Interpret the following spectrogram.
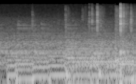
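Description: A knock-off self-adjusting wire stripper squeezed on a thin wire, giving a few clicks and a sharp snap near the end, over faint background music.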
